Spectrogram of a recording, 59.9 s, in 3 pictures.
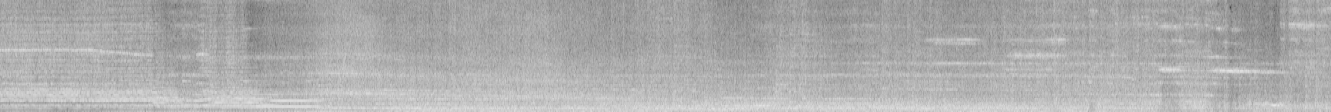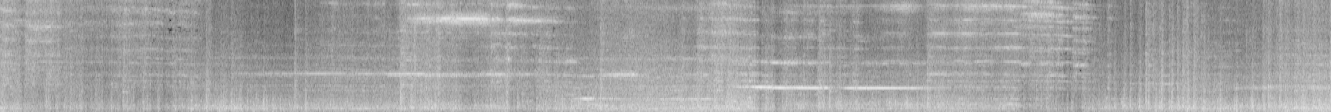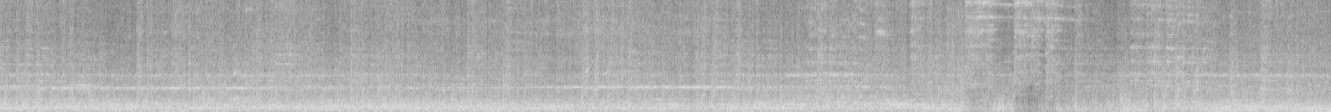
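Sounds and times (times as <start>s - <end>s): diesel locomotives rumbling: 0.0s - 22.3s, 36.4s - 59.9s
high-pitched wheel squeals: 12.5s - 16.1s, 17.0s - 21.9s, 23.8s - 36.4s, 47.9s - 51.0s
train wheels clattering: 33.6s - 59.9s.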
